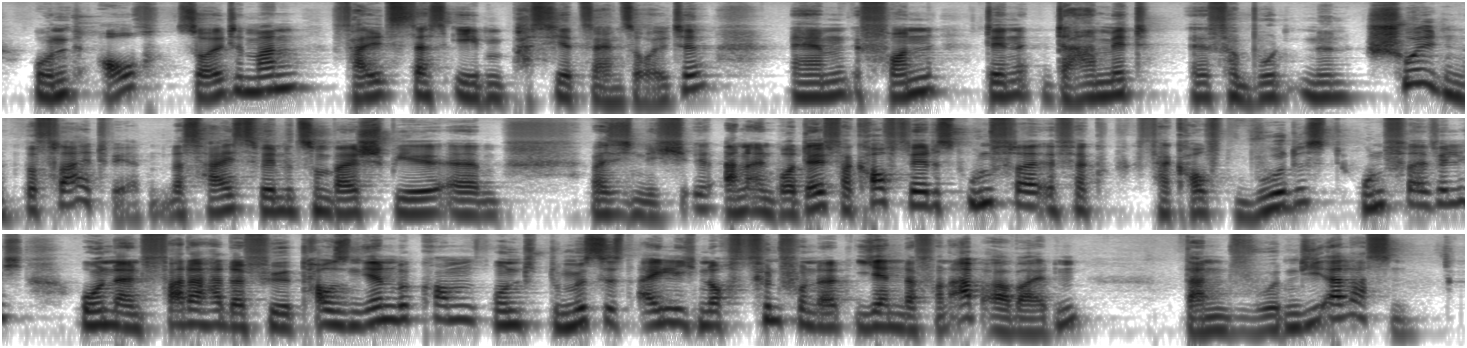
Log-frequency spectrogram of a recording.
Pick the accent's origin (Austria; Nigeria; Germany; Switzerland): Germany; nicht als Deutscher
